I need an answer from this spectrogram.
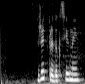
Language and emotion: Russian, neutral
